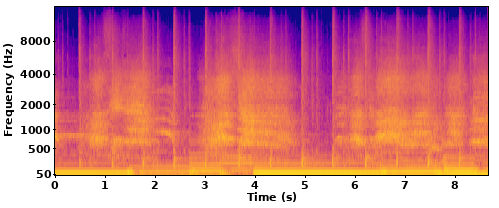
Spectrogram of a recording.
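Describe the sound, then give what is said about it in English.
Crowd at the 2013 Newport Folk Festival singing a chorus together, many voices in loose unison over sustained low instrumental notes that shift pitch between phrases, loud and continuous. “That's a beautiful sound. You know what that is? That's the sound of people singing together,”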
